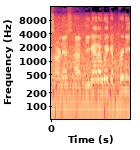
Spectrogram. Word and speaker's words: Arness: Anyways, I know some of you guys thought that I was mispronouncing James' name in the beginning of the video, right? Arness.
